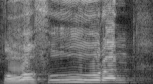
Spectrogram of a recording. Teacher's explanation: غین زبر غ، فا واو پیش فو، غفو، را دو زبر رن، غفورن. غین پہ حروف مستعلیہ ہے اور فا واو پیش فو پہ واو مدہ ہے اس لیے اس کو لمبا کریں گے اور غین کو پر کریں گے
